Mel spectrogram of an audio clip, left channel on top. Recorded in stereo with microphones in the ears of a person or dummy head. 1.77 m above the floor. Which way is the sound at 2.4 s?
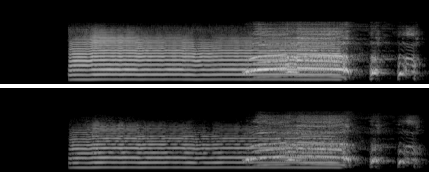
30° left (ahead or behind).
